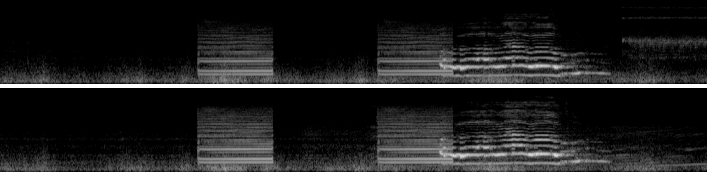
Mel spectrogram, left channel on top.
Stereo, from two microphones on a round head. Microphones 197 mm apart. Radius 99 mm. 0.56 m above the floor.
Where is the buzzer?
25° right (ahead or behind).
